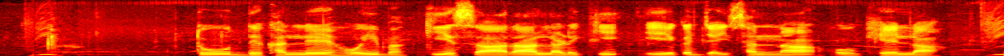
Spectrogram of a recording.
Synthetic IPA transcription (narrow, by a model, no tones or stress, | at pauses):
t̪uːd̪ekʰəlːeɦoːibkisaːɾaːləɽki | eːkd͡ʒəɪsənːahoːkʰeːlaː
